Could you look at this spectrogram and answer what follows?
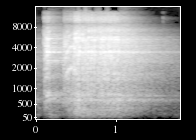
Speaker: did you hear the click that was the torque scrunch setting on the old DeWalt click click see good and tight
